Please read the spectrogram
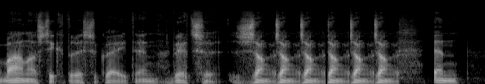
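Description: A speech clip that locks into a fast, even stutter from 2.76 to 3.99 s, where the same 246 ms slice plays five times over, each jump marked by a brief mute. This is a CD stuck on one turn: a scratch knocks the laser back one track at the same point on each rotation.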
